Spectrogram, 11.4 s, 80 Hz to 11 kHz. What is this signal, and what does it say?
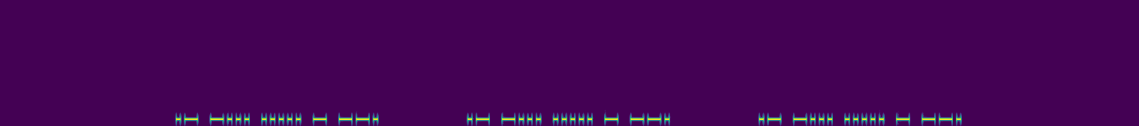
Morse code, heard as a keyed tone, about 27 wpm, 700 Hz. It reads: AB5TG AB5TG AB5TG
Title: USA Call Signs - 5 Characters - Repeated 3x - 28wpm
